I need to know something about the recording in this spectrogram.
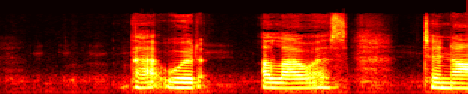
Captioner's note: speaking French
